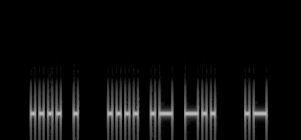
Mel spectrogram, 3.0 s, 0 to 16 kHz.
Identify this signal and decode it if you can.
Morse code, heard as a keyed tone, about 28 wpm, 700 Hz. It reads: HE HAD A
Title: Sets of 3 Words 28wpm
